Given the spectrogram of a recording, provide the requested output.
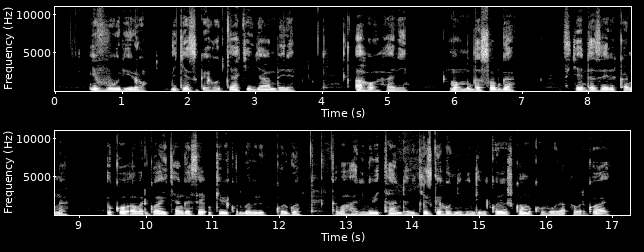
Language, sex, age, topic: Kinyarwanda, male, 18-24, health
